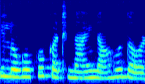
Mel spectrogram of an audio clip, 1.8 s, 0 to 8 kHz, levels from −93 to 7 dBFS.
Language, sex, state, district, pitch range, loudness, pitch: Hindi, female, Bihar, Gopalganj, 230-260 Hz, -40 LUFS, 250 Hz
